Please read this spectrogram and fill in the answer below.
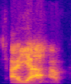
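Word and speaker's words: אויב: Ayab. Okay. That is how you pronounce enemy, all right, in the Hebrew. Ayab.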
